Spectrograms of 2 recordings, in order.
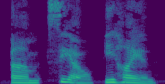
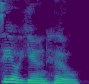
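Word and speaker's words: Seo Yoonho: Yu Jong tried to choose her words to verify, Seo, Hyun. He irritably corrected her, "No, it's Seo Yoon who, damn it, don't get my name wrong again."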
